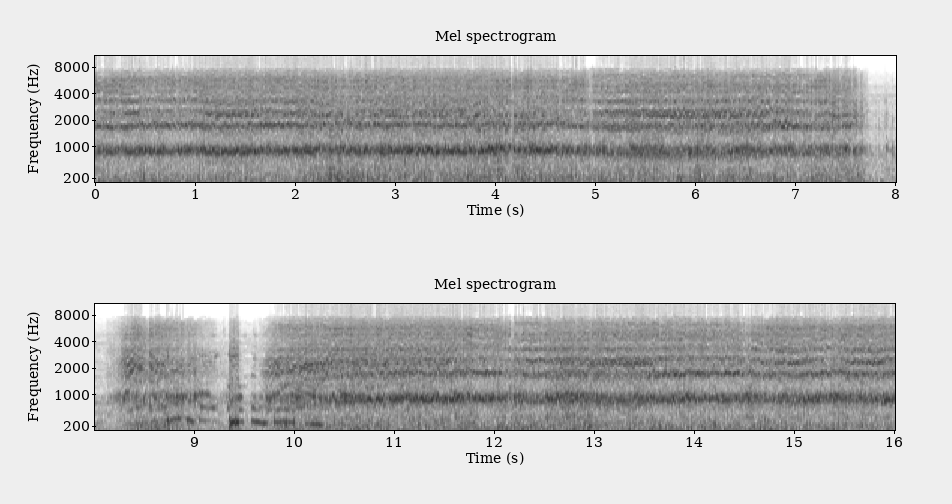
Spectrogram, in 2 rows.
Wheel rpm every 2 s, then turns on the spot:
220, 210, 220, 190, 40, 180, 220, 220.
none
